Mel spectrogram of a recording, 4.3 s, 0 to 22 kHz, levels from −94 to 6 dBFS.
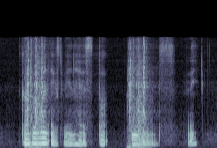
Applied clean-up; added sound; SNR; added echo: none; Telephone; 5 dB; none.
